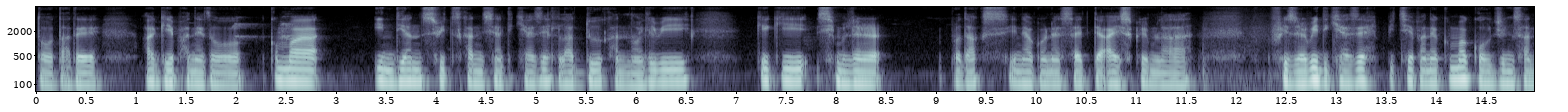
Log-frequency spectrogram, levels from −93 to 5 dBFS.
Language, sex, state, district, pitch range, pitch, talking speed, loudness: Nagamese, male, Nagaland, Kohima, 100-115 Hz, 105 Hz, 130 wpm, -21 LUFS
